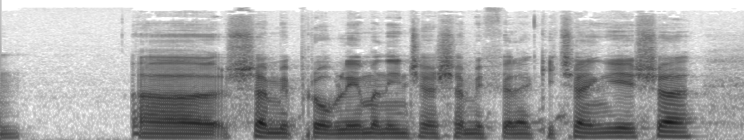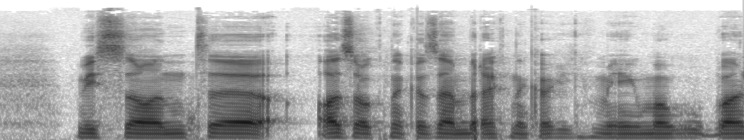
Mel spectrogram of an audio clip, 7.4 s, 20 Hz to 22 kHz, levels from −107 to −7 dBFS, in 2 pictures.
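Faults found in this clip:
CD scratch ticks in speech, 5.51 to 6.68 s. Five short clicks, about four per second, longest about 2 ms. Probable source: optical disc read chain, damaged surface. Mechanism: a blemish wipes out more data than error correction can rebuild, once per disc revolution. The player interpolates or mutes the lost samples, producing a regular tick train.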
